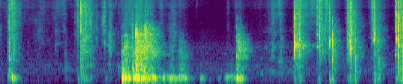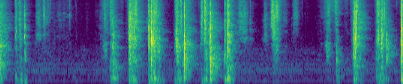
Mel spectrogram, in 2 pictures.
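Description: Shuffling of a deck of cards during a card reading: many quick papery snaps and riffles in uneven clusters, separated by short pauses, with no talk.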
